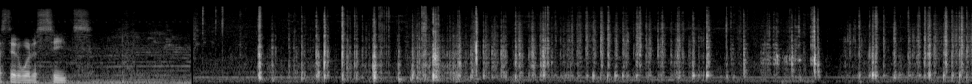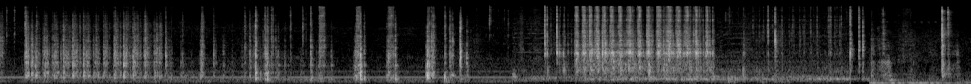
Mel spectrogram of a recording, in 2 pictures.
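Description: Wires rustle and plastic connectors click as they are handled.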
